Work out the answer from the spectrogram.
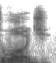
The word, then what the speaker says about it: Łódź: Yeah, Łódź is pronounced Łódź. It's because that's not actually L, it's a Polish letter, Eł.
